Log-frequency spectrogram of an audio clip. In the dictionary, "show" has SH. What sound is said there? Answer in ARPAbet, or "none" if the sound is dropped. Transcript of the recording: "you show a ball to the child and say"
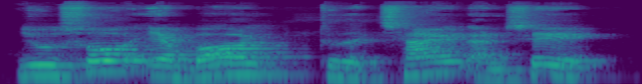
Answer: S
